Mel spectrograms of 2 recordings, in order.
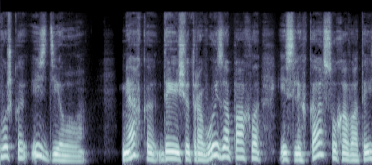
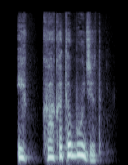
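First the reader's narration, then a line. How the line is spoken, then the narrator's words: Whispering. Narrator (Russian): прошептала Селена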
